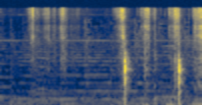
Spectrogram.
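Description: A kitchen knife chopping an onion on a wooden cutting board: a quiet first second, then several quick chops in the second half, over soft background music.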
